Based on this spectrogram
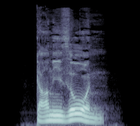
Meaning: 1. garrison (permanent military post) 2. garrison (troops stationed at such a post)
- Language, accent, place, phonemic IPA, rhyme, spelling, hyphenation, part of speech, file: German, Germany, Berlin, /ɡaʁniˈzoːn/, -oːn, Garnison, Gar‧ni‧son, noun, De-Garnison.ogg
